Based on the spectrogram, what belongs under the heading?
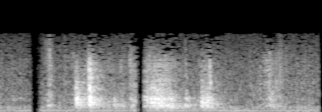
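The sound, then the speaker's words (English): A door is opened, with a few short wooden clunks and rustling bursts over about three seconds and a brief pause between them. No one speaks. “See first who is at the door.”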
